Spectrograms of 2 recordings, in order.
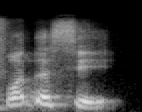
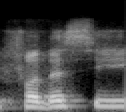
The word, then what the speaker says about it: foda-se: Foda-se. I think it's foda-se. Foda-se is FODA hyphen SE.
